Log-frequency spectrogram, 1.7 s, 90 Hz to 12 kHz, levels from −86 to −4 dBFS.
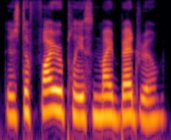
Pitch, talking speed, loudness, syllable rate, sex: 210 Hz, 210 wpm, -17 LUFS, 6.9 syllables/s, female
